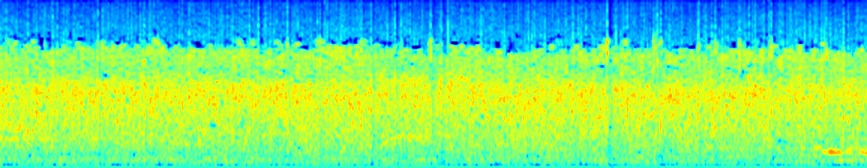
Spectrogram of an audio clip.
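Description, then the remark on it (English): A small crowd in a meeting room at the Ohio Republican Party meeting claps steadily for about six seconds over the party's endorsement of President Trump, a dense, even patter of many hands without pause, with a few voices faintly mixed into the applause. “There is a very small but mighty crowd in that room.”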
